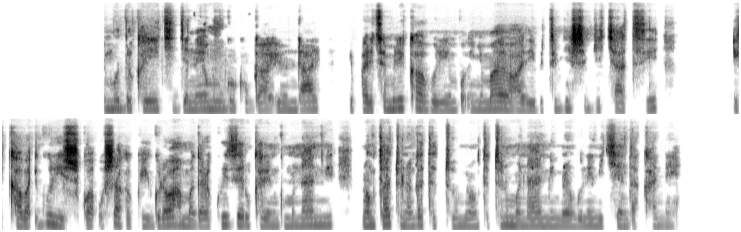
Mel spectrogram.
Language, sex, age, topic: Kinyarwanda, female, 18-24, finance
